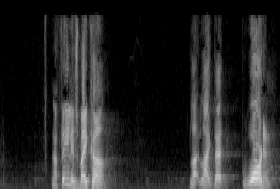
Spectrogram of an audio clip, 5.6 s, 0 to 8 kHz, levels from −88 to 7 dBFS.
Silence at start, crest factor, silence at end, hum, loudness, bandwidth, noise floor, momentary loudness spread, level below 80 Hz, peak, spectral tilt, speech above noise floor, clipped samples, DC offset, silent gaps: 1.05 s; 18 dB; 0.2 s; none; -18 LUFS; 7.6 kHz; -67 dBFS; 20 LU; -64 dBFS; -4 dBFS; -4 dB/octave; 48 dB; under 0.1%; under 0.1%; none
